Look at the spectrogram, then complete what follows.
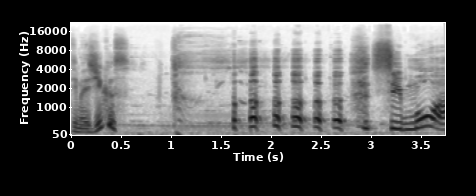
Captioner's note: Chico laughs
